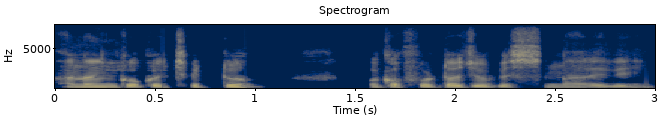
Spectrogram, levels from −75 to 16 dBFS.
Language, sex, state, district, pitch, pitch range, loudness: Telugu, male, Telangana, Nalgonda, 125 Hz, 110-130 Hz, -19 LUFS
